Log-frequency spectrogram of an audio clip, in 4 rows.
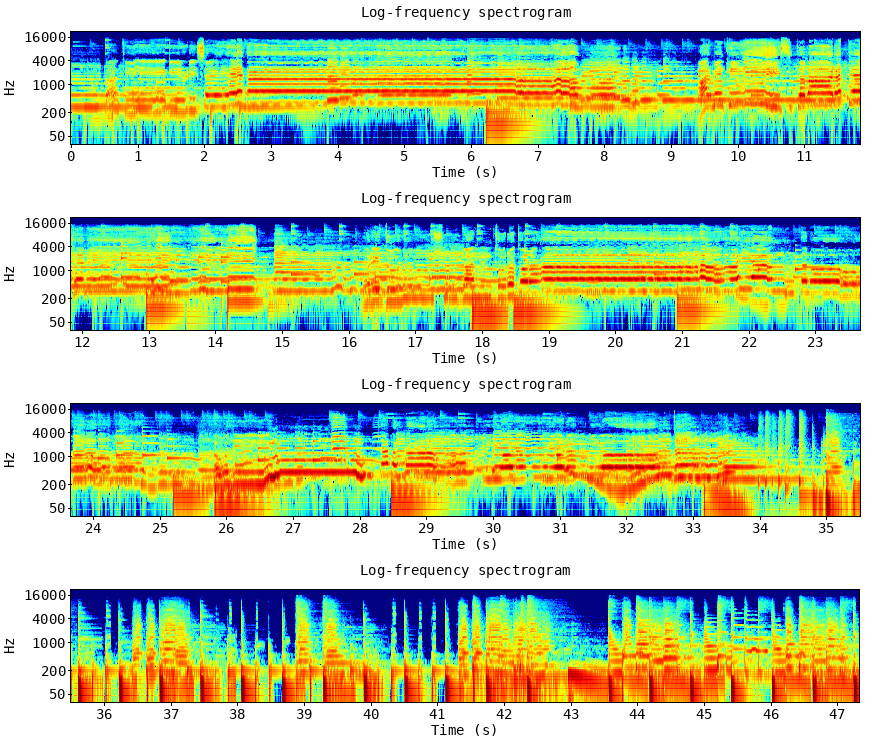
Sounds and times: Jazz: 0.0s - 47.3s.

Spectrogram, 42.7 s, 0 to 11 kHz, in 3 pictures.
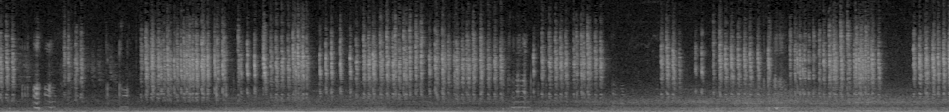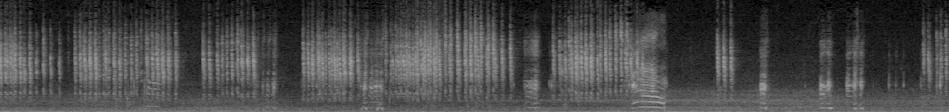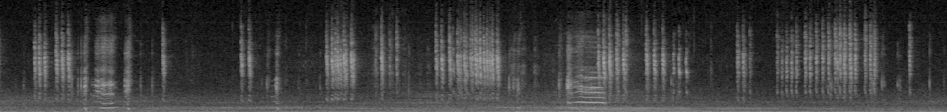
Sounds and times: Meow: 0.5s - 0.9s, 7.6s - 8.0s, 18.1s - 18.4s, 19.6s - 20.0s, 22.1s - 22.4s, 23.6s - 24.3s, 25.6s - 25.8s, 26.5s - 27.2s, 29.7s - 30.5s, 32.5s - 32.7s, 36.1s - 37.7s.

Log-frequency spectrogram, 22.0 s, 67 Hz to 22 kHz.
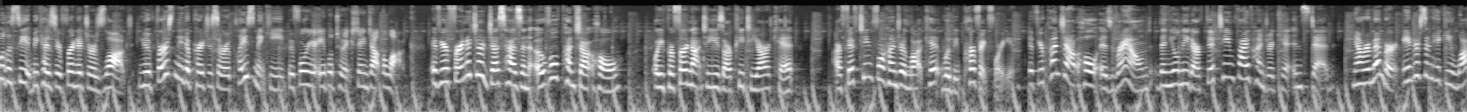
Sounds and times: Speech: 0.0s - 11.9s, 12.5s - 22.0s
Music: 0.0s - 22.0s.

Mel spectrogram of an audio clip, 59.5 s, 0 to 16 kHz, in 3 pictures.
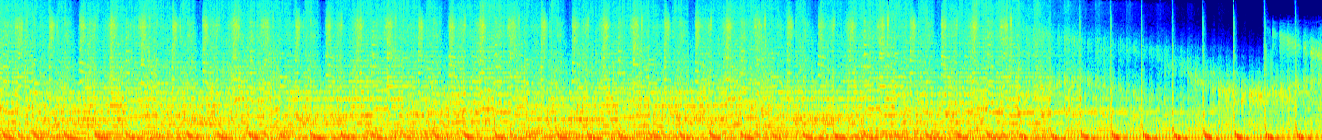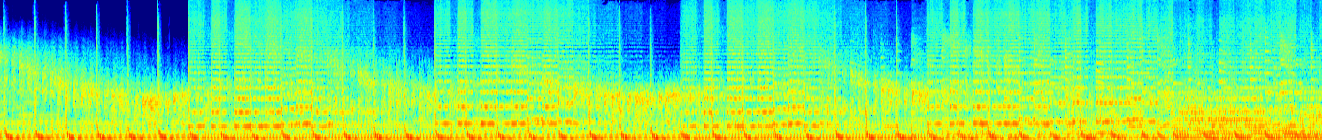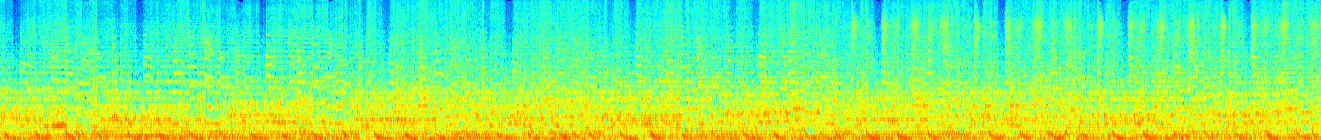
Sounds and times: Music: 0.0s - 59.4s.

